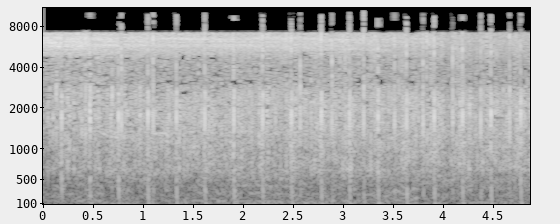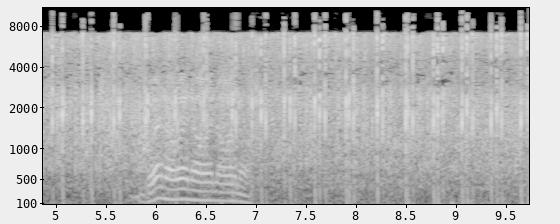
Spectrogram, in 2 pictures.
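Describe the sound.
Sustained audience applause, a dense steady crackle of many clapping hands that continues at an even level throughout, with a single voice speaking briefly over it partway through.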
